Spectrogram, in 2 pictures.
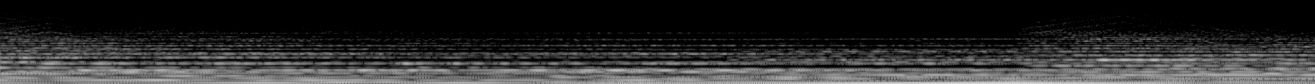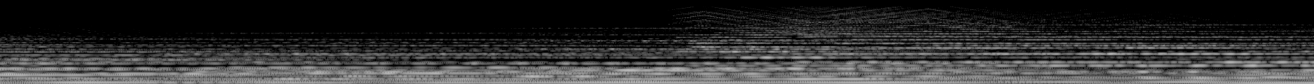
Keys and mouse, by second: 0.3-4.1 alt+drag, 7.8-9.3 alt+drag, 9.6 click, 10.6 click, 13.7-17.7 drag, 19.9 alt+click, 21.2 1, 23.9 click.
